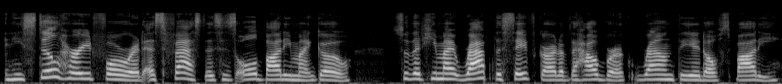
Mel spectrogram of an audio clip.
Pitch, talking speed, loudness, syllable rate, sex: 220 Hz, 200 wpm, -20 LUFS, 4.7 syllables/s, female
